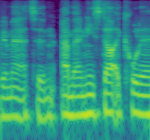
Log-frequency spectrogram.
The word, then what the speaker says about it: Ayrton: So if your kid is called Ayrton, your kid has got to say, no, it's not Ayrton, it's Ayrton. – Is that how it's actually pronounced, is it? And it's pronounced Ayrton.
